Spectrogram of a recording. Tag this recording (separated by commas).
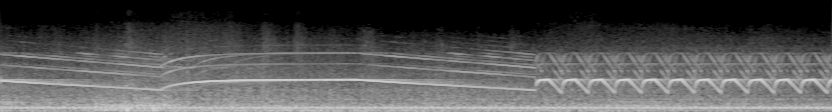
Police car (siren), Siren, Emergency vehicle, Ambulance (siren), ambulance siren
